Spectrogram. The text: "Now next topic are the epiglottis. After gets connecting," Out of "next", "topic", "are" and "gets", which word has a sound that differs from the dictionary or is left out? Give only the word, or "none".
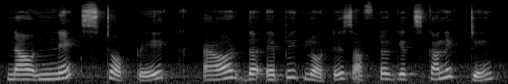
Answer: none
